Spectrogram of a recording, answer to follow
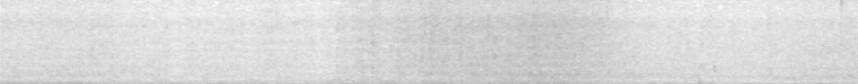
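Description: Faint sea surf washing on a pebble beach, a steady hiss that swells a little past the middle.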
